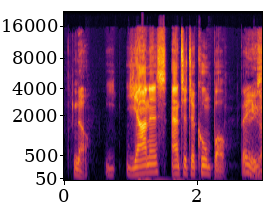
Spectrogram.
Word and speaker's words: Giannis Antetokounmpo: Hey, can anybody here pronounce his name? No. Giannis Antetokounmpo.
